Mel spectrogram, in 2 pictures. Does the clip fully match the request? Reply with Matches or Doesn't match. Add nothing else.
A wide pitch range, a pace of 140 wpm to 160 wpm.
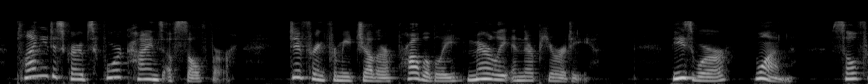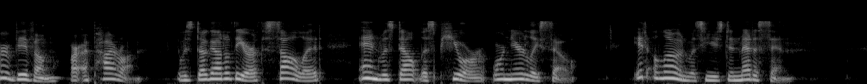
Matches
